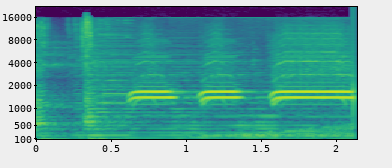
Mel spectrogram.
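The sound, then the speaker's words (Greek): Steam locomotive whistle of a cheeky blue tank engine: three high, bright whistle blasts, the last one longest, over a steady low background. “Ο Τόμας είναι ένα ατίθασο μπλε τρένο με ατμομηχανή. Είναι το νούμερο 1 στο σιδηρόδρομο του κύριου Τόφαμ Χατ και η σφυρίχτρα του ακούγεται κάπως έτσι.”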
